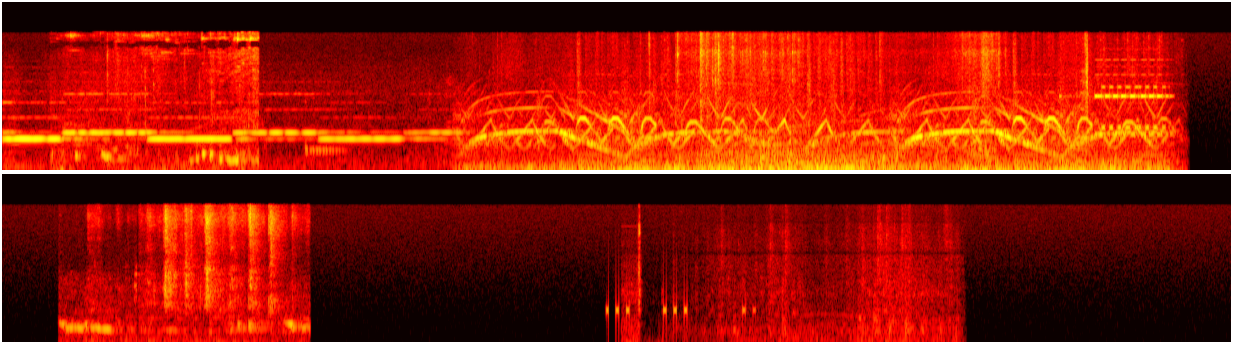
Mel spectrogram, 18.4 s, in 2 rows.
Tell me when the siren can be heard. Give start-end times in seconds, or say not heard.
0.0-8.9.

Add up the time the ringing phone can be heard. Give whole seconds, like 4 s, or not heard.
3 s.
